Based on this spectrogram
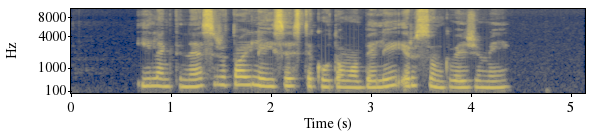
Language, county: Lithuanian, Kaunas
